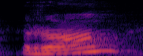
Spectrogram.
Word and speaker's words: wrong: Right, written, रॉन्ग, wrestler. तो rule क्या था? अगर आपको आर से पहले डब्ल्यू लिखा मिले तो हमें डब्ल्यू का उच्चारण नहीं करना।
